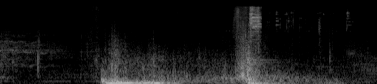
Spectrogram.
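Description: A heavy weapon swings through the air with a whoosh and strikes with a thud.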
